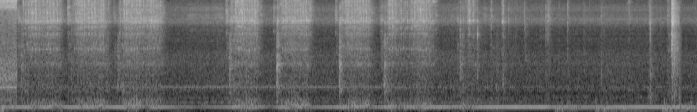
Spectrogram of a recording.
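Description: Industrial sewing machine running while a seam is stitched along the piping line. Its motor gives a steady low hum, with light clicks every half second or so.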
